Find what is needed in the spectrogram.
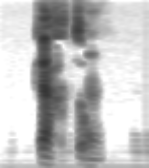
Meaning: plural of carton
- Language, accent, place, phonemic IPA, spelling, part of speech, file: French, France, Lyon, /kaʁ.tɔ̃/, cartons, noun, LL-Q150 (fra)-cartons.wav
